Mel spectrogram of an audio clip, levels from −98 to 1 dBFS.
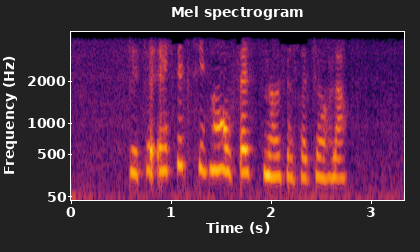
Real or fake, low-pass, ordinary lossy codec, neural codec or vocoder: fake; 3.6 kHz; MP3, 32 kbps; codec, 24 kHz, 3 kbps, HILCodec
